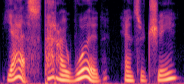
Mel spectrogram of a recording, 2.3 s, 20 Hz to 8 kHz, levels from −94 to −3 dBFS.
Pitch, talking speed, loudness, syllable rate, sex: 190 Hz, 155 wpm, -18 LUFS, 4.1 syllables/s, female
